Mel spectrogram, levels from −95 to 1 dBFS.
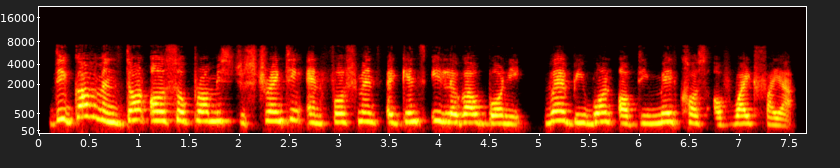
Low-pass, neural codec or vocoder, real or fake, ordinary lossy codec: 7.2 kHz; codec, 16 kHz, 0.4 kbps, LongCat-Audio-Codec; fake; none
